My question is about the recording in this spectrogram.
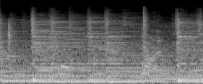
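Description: Acoustic guitar strummed in a straight, even beat: an unsyncopated strum played as an example.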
